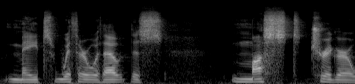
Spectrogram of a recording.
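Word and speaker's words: musth: they go through this stage called must it's spelled like mu sth right but it's pronounced must and it's where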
